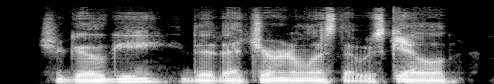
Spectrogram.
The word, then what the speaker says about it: Khashoggi: And I know everybody wants to bring up the murder of Jamal how's his name pronounced? Khashoggi, that journalist that was killed.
